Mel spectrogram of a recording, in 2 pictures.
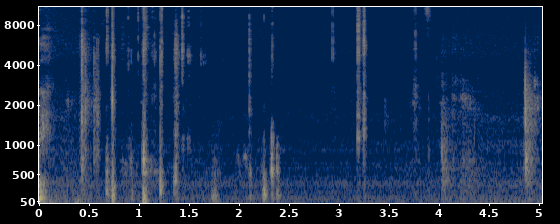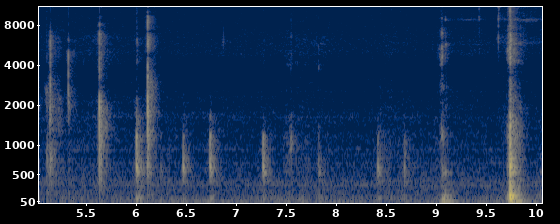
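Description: Faint, scattered clicks and light knocks of a mains plug and its cable being handled, with a louder knock near the end as the plug is pushed into the socket of a plug-in power meter.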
